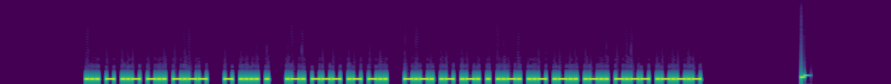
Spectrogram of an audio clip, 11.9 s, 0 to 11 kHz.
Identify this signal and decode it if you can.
Morse code, heard as a keyed tone, about 34 wpm, 700 Hz. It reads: STUDY THE ROAD CAREFULLY.
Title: Sentences from Top 1300 Words 35wpm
